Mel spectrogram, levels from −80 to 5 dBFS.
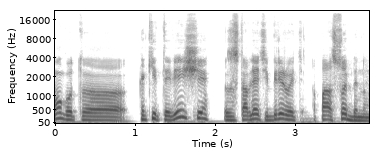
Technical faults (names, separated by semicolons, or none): none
